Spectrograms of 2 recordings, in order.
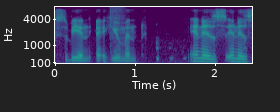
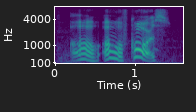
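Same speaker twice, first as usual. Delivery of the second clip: put-on old man voice, much higher; 12 semitones higher than usual. Game master voicing an old man selling cheese, answering a customer, old man voice. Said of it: "The old man brings you".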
